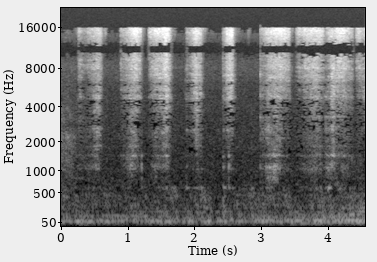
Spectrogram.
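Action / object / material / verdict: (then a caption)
scrape / stainless steel tumbler / stainless steel / none. Long painted nails scratch and rub a tall, hollow, iridescent rainbow-finish stainless steel Starbucks tumbler, making a fast, uneven series of bright, rasping strokes. A steady low rumble sits beneath the scratching throughout.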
